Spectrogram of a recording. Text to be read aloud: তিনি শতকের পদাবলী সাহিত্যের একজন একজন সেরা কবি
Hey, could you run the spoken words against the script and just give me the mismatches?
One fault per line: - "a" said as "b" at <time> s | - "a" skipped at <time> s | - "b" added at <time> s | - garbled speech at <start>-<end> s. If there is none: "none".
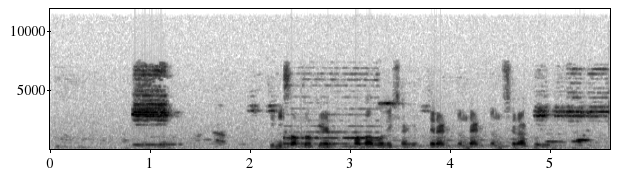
none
